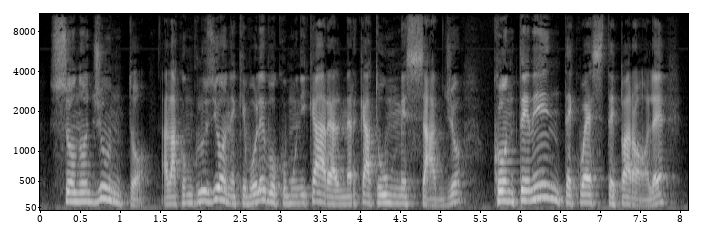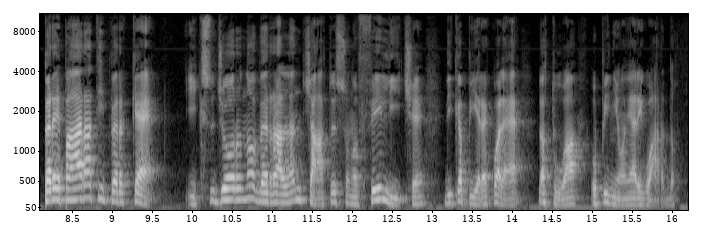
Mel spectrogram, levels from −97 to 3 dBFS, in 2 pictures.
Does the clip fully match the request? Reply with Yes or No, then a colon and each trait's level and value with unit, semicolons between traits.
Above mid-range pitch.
No: low, 135 Hz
